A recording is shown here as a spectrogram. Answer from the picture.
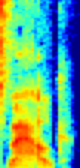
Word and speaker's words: Smaug: It is Smaug.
